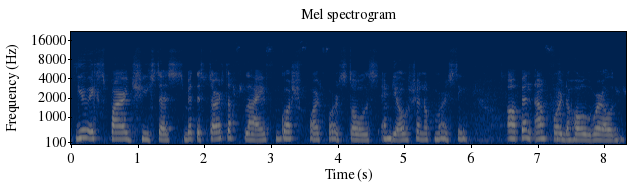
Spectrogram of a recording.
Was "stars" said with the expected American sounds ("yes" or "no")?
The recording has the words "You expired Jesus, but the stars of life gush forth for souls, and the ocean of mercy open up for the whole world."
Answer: no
